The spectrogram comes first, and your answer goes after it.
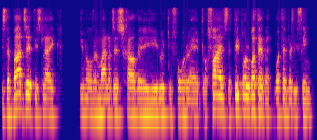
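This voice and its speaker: A man's voice: mid-range voice, level tone, brisk. A man hosting an interview, asking long, loose questions full of fillers. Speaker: podcast host, recruiter. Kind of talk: interview questions, casual chat.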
